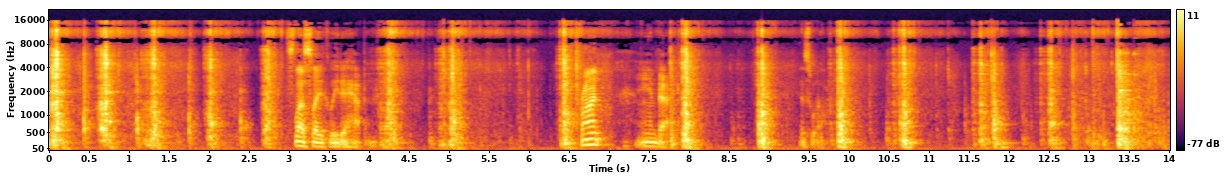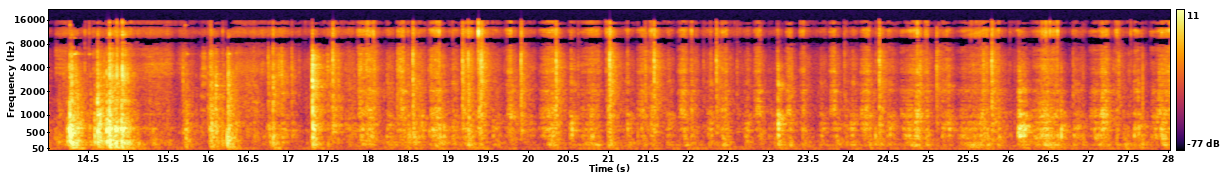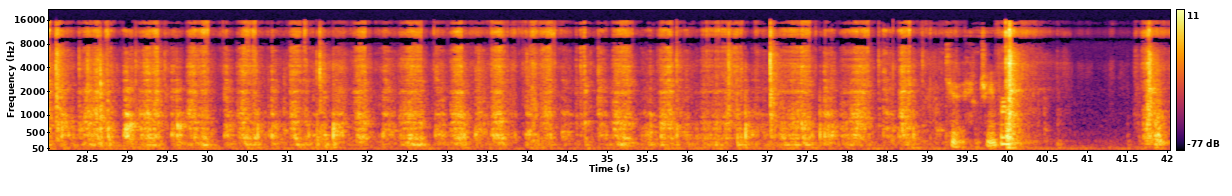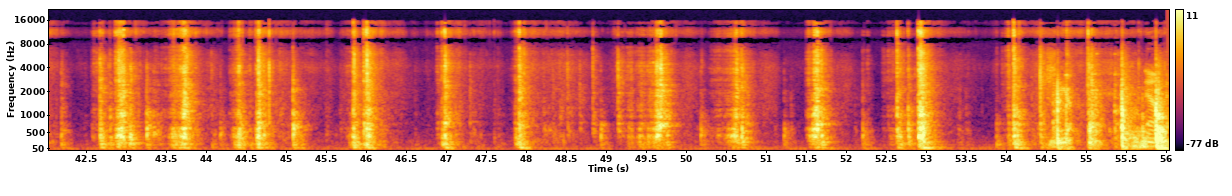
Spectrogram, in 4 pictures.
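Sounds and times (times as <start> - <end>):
drawknife cutting wood: 0.0 - 3.0, 4.1 - 7.0, 7.7 - 39.2, 39.9 - 40.4, 41.6 - 53.3, 53.9 - 56.0
rasp strokes on wood: 0.0 - 3.2, 4.1 - 40.7, 41.6 - 53.3.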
